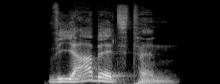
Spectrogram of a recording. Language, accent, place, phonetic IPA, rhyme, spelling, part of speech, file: German, Germany, Berlin, [viˈaːbl̩stn̩], -aːbl̩stn̩, viabelsten, adjective, De-viabelsten.ogg
- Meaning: 1. superlative degree of viabel 2. inflection of viabel: strong genitive masculine/neuter singular superlative degree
